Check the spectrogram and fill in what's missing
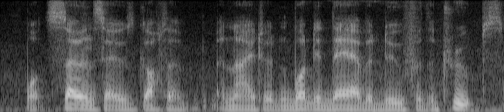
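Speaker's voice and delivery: ordinary delivery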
